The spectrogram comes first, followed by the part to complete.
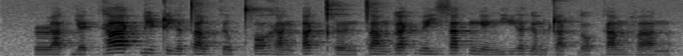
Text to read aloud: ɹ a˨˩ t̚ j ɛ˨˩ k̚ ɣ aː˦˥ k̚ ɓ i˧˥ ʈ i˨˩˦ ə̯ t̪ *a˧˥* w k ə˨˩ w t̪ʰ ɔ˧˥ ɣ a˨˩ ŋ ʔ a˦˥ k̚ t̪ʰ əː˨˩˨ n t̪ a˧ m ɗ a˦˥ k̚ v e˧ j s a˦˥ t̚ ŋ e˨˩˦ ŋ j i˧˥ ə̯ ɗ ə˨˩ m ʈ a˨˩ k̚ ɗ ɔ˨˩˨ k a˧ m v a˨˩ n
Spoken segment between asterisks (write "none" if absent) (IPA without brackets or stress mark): a˧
